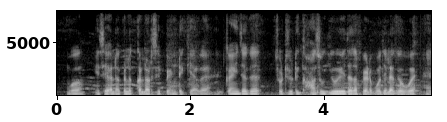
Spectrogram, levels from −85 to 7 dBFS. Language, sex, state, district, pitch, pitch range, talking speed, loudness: Maithili, male, Bihar, Purnia, 100 Hz, 95-105 Hz, 225 wpm, -19 LUFS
